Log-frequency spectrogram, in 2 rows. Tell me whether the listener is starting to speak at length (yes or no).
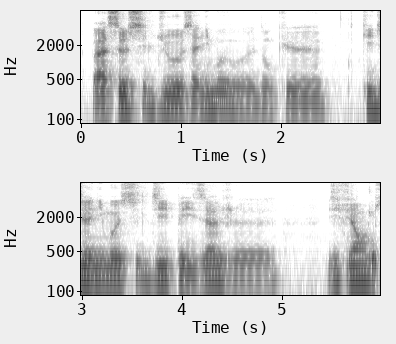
no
